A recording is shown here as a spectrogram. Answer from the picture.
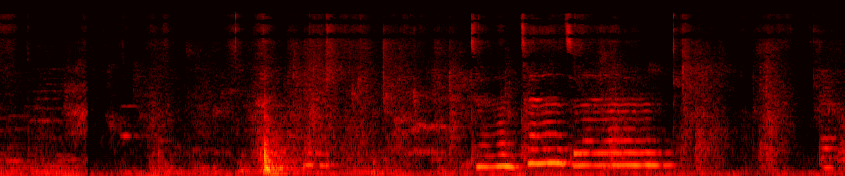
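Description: A woman humming a few held notes of a tune, after a single brief thump a little under three seconds in.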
